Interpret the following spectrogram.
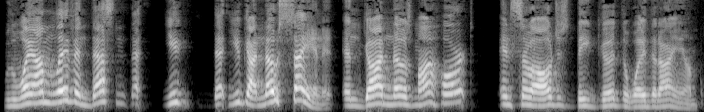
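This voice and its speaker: Brief: man doing a high, indignant, self-righteous scoffer. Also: expressive, moderate pace, a bit bright. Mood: mocking indignant. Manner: mocking, indignant. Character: smug self-righteous man defending himself.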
